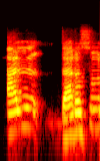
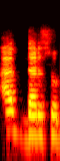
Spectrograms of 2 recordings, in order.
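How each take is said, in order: First: The l sound is heard before darsu. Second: The l merges into a doubled d sound. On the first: The speaker calls it wrong. "नहीं पढ़ा जा रहा है" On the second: The speaker calls it right. "बल्कि अद-दरसु पढ़ा जा रहा है"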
